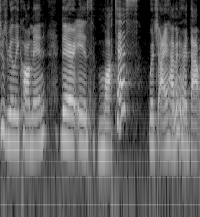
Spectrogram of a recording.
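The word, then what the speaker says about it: Mattes: as of yesterday I had been calling it Matt's pad so sometimes I if I say Matt's pad or Mattis pad I'm referring to the same thing now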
